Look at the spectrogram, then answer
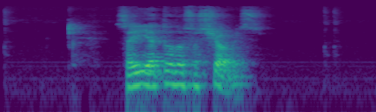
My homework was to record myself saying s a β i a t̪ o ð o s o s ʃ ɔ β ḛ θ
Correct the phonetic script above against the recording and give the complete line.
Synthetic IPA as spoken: s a i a t̪ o ð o s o s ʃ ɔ β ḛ s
